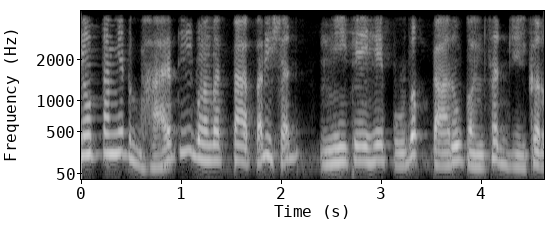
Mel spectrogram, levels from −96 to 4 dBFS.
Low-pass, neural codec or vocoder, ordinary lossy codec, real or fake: 3.6 kHz; codec, 44.1 kHz, 2.6 kbps, SNAC; none; fake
